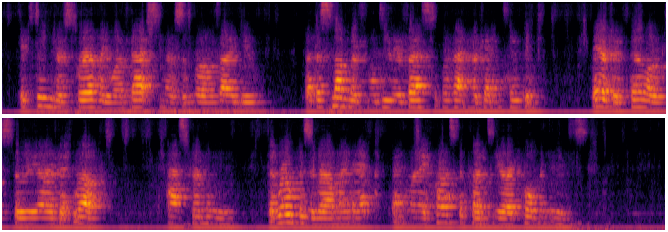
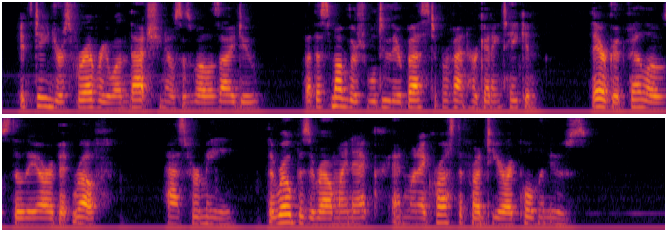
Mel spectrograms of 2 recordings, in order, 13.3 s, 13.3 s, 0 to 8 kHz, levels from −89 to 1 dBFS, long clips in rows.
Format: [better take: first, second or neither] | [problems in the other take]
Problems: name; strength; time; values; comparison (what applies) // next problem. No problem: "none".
second | noise reduction (neural separator model SepFormer DNS4)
